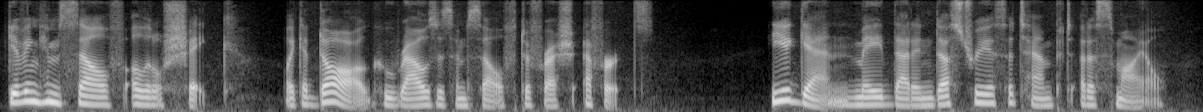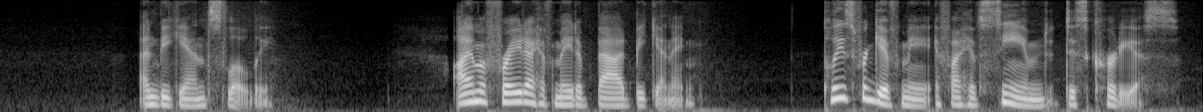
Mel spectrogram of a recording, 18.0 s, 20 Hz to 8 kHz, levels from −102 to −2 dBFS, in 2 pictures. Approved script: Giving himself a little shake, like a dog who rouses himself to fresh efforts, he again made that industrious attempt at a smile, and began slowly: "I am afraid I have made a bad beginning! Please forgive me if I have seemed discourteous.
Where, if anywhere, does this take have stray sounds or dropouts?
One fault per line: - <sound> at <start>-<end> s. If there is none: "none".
none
